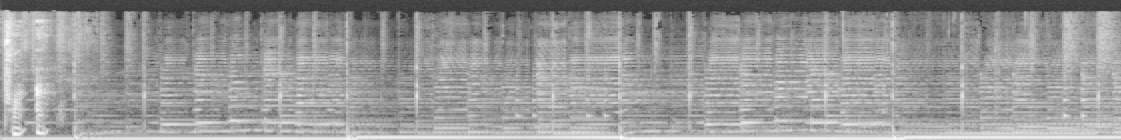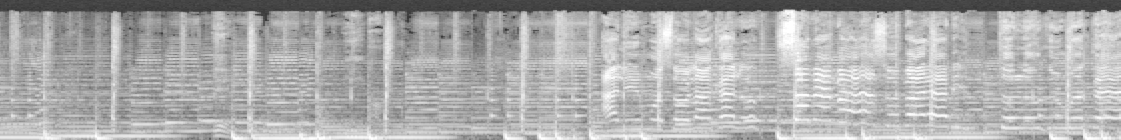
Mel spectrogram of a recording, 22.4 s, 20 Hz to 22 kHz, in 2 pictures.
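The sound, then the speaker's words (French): A musical interlude plays on the radio station Allegre FM 93.1: a full song with heavy bass notes, steady beat and layered instruments, loud and continuous throughout, with busier percussive hits building toward the end. “Je vous euh, propose un premier intermède musical”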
